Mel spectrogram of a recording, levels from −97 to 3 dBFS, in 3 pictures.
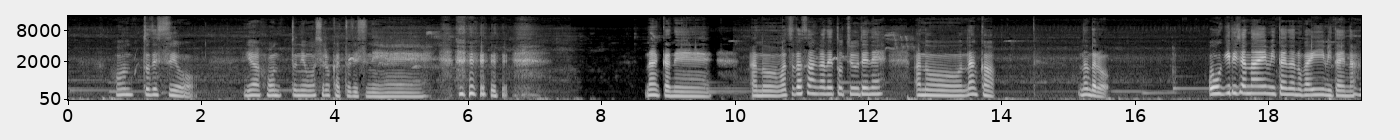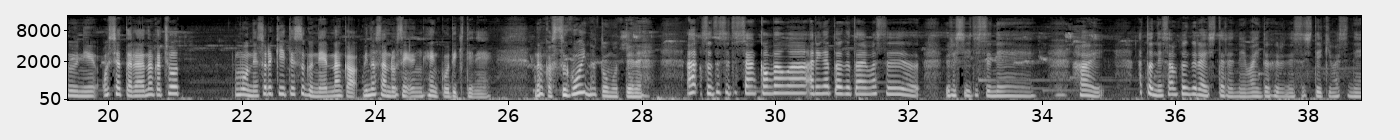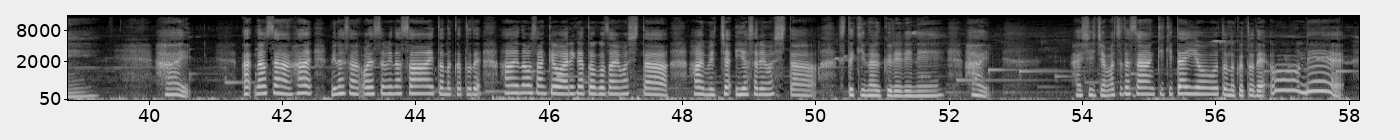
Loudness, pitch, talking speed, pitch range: -23 LUFS, 250 Hz, 270 characters per minute, 210-295 Hz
